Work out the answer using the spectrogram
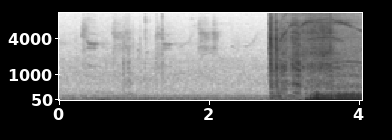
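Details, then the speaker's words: Mazda B2000 pickup that would not start, after repairs and new parts installed: quick crank catches into a smooth, even, steady idle with no misses or knocks; starts and runs healthy. "he's pretty smooth now it fires up so much the nicer now"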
